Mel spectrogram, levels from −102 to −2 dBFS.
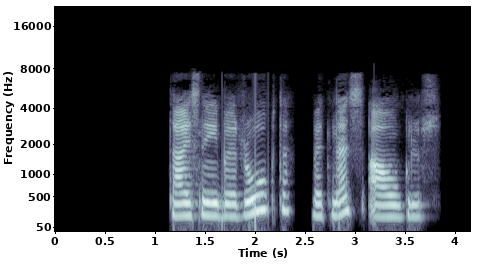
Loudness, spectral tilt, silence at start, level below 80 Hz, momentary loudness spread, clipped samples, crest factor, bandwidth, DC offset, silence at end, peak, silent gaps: -19 LUFS; -6 dB/octave; 1.15 s; -58 dBFS; 12 LU; under 0.1%; 20 dB; 7.6 kHz; under 0.1%; 0.35 s; 0 dBFS; 2.41-2.56 s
